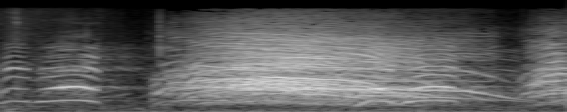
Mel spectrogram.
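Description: Opponents of the Vermont Yankee nuclear power plant cheer and shout in celebration outside the State House after a Senate vote, many voices swelling into a loud, sustained roar of whoops and yells, with a few individual shouts standing out at the start and end.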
